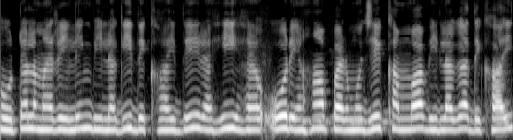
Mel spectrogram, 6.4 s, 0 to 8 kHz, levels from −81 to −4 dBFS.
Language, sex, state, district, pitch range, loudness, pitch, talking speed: Hindi, female, Chhattisgarh, Jashpur, 235-255 Hz, -14 LUFS, 240 Hz, 170 wpm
